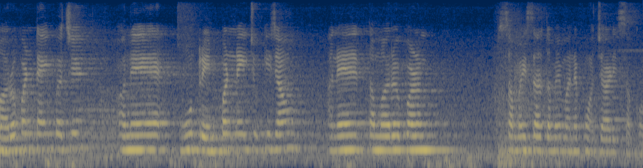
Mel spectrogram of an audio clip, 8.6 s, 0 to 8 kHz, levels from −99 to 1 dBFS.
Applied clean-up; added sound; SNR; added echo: none; none; none; none.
